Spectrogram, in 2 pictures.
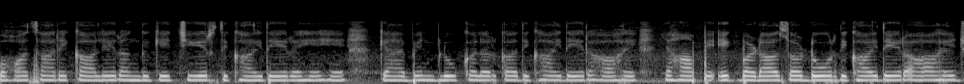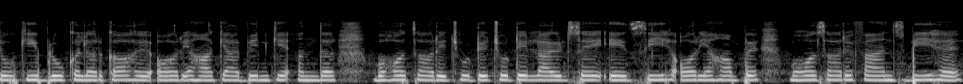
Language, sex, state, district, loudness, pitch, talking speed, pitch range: Hindi, female, Haryana, Rohtak, -17 LUFS, 195 Hz, 170 wpm, 195-200 Hz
